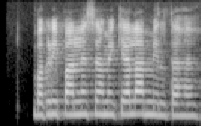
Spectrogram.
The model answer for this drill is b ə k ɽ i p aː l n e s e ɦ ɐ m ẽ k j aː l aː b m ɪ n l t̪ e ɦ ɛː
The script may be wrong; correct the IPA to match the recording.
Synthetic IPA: b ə k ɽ i p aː l n e s e ɦ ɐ m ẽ k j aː l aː b m ɪ l t̪ a ɦ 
